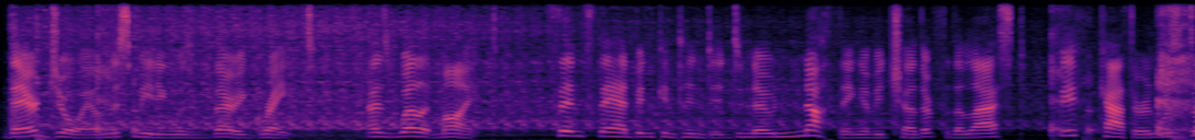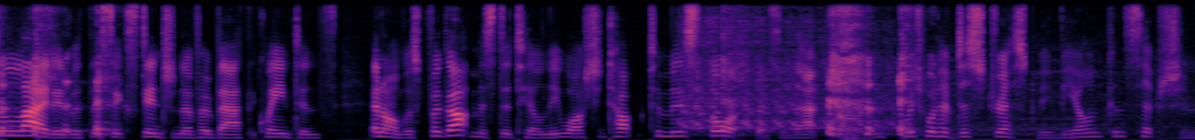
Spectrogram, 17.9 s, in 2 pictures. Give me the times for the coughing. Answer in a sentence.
The coughing can be heard from 0.7 to 1.1 s, from 7.8 to 9.9 s and from 14.3 to 15.8 s.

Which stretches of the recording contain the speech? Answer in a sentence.
You can hear the speech from 0.0 to 17.8 s.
